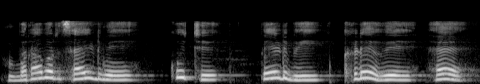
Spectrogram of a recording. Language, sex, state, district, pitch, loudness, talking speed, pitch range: Hindi, male, Uttar Pradesh, Saharanpur, 215 Hz, -14 LUFS, 110 wpm, 210-265 Hz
